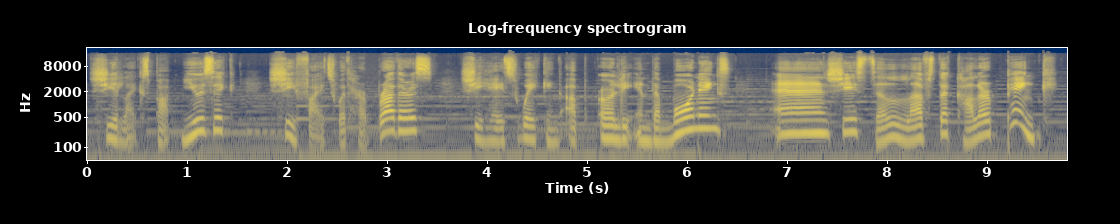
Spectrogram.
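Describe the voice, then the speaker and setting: A woman reading a scripted storybook biography as narrator, in a measured, expressive way with dramatic pauses. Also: lowish voice, soft background music.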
